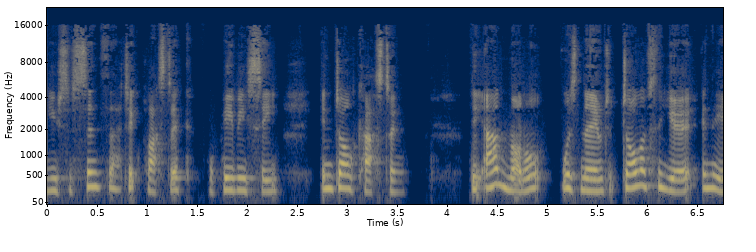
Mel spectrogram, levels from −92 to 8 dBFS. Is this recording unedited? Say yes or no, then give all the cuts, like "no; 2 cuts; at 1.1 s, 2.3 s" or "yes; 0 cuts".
yes; 0 cuts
